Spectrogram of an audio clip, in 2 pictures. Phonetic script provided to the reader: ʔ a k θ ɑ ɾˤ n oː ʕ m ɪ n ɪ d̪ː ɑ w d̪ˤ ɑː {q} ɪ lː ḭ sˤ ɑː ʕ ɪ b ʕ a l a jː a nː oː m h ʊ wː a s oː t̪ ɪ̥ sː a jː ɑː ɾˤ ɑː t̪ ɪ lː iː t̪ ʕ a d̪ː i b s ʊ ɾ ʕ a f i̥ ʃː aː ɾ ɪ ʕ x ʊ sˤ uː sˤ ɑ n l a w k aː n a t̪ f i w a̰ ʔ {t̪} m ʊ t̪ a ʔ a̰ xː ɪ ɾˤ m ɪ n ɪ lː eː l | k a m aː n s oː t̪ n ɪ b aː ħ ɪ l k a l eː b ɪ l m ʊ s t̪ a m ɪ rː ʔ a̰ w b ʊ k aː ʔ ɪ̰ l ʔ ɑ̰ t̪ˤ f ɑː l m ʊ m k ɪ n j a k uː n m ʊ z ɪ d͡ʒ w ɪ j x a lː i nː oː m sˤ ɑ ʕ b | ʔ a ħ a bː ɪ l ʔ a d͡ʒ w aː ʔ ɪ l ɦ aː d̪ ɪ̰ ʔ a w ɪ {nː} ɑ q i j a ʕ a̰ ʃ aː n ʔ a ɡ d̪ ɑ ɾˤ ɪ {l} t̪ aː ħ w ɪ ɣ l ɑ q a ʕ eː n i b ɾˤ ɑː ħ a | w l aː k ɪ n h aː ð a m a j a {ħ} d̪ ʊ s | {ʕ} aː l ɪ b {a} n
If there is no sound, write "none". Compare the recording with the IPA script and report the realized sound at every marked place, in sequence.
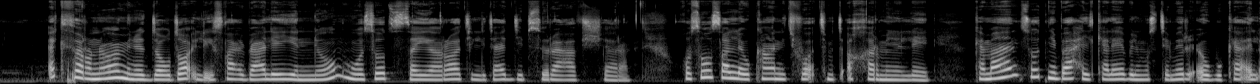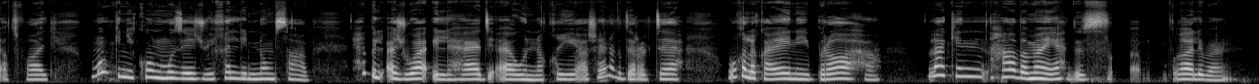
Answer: ʔ, t̪, nː, ɾ, ħ, ɣ, a

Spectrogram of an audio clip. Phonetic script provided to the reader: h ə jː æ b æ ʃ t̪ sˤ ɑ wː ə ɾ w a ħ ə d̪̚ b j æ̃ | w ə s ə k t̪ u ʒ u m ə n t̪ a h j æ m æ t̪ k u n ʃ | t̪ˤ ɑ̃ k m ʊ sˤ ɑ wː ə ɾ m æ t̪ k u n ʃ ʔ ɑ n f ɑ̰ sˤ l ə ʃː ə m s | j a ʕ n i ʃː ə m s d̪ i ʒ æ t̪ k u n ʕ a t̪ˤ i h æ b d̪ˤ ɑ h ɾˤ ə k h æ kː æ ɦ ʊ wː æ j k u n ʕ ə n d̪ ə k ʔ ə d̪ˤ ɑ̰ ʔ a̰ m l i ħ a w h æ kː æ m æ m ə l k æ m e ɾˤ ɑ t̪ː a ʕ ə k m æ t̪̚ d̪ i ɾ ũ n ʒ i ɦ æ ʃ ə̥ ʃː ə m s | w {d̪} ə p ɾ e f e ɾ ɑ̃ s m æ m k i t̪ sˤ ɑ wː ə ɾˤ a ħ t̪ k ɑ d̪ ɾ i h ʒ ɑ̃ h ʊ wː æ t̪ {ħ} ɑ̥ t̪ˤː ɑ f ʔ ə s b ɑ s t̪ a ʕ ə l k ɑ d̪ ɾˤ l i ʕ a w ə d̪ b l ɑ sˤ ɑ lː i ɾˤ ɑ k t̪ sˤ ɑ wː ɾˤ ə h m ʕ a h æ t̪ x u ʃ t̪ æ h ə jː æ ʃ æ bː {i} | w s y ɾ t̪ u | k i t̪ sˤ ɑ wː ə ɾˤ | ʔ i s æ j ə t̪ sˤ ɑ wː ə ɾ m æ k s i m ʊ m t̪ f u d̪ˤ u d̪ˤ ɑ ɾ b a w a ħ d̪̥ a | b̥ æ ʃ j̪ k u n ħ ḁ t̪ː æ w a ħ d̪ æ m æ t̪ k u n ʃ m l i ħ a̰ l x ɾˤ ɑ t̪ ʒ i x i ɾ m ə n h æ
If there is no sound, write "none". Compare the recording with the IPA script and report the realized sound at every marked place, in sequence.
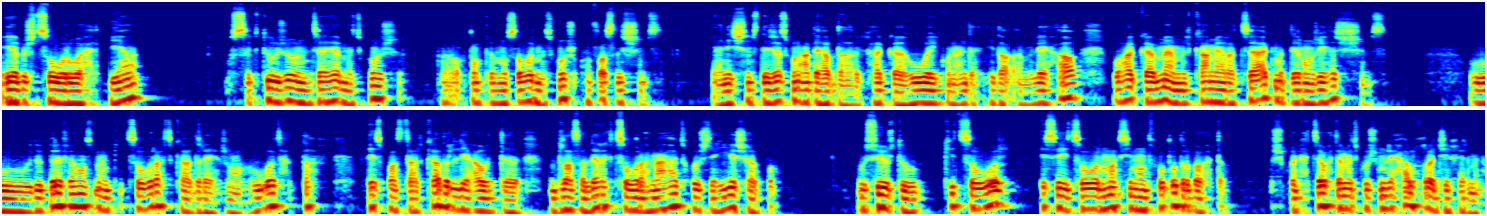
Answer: d̪, ħ, a

